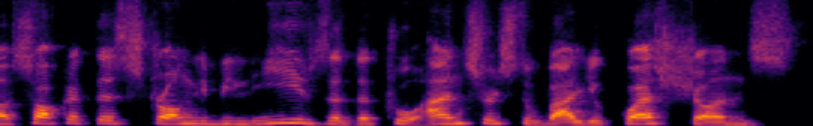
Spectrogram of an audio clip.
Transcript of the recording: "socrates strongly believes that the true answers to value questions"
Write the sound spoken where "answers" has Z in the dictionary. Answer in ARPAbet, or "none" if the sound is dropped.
S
